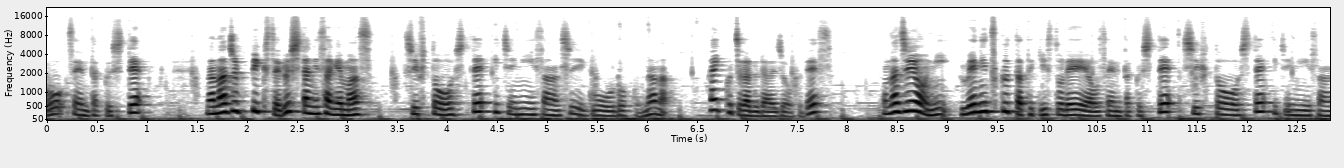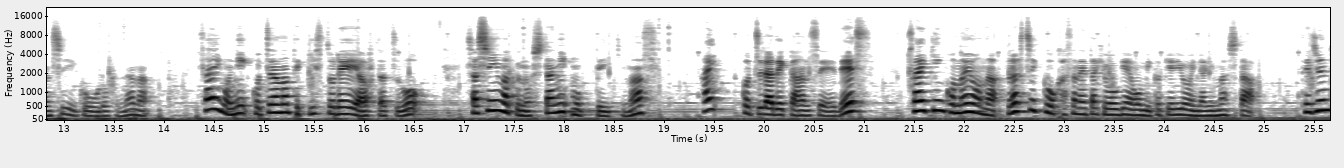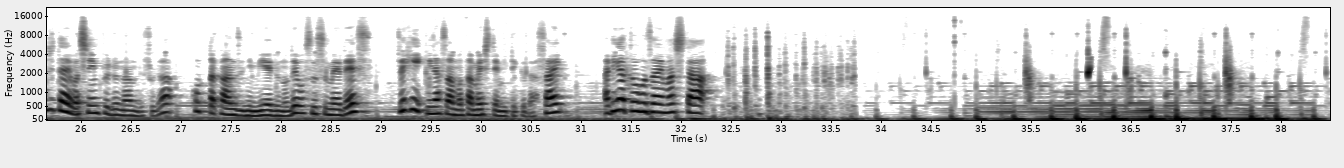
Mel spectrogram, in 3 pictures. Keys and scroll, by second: 4.5 shift+Down, 12.3 shift+Up, 14.2 super+z.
